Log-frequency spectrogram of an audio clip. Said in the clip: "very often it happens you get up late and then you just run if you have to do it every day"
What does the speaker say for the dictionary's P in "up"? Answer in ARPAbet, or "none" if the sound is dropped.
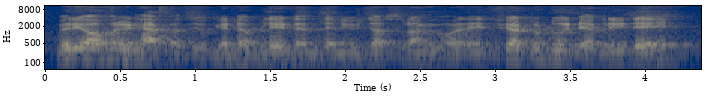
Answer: B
